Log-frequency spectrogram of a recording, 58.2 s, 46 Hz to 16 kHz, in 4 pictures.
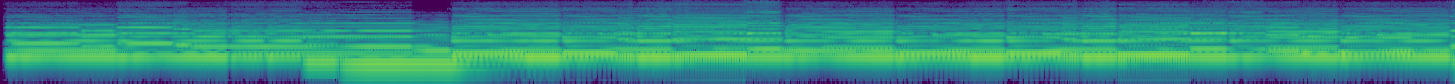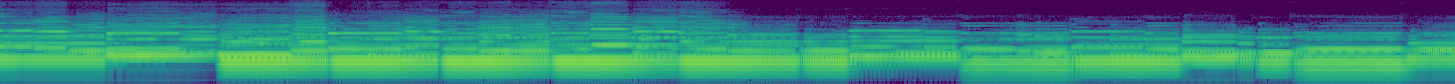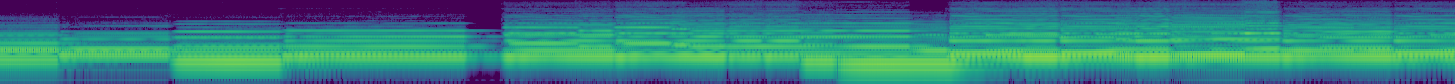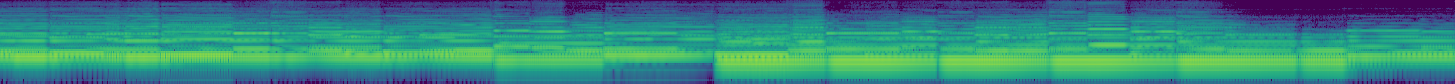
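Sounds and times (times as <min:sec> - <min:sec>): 
clarinet trio playing: 0:00.0 - 0:58.2.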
